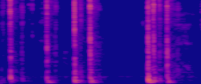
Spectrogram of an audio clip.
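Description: Typing on a computer keyboard: a quick run of key clicks, a pause of about half a second, then a few more keystrokes.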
